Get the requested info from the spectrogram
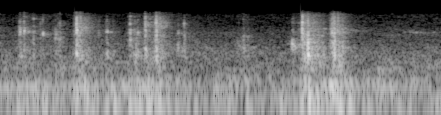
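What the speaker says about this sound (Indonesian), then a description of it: "di sini ketikkan aja perintah Ionic" The Ionic command is typed on a computer keyboard as a string of close, crisp key clicks, uneven in rhythm with a short burst near the end and no voices over them.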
